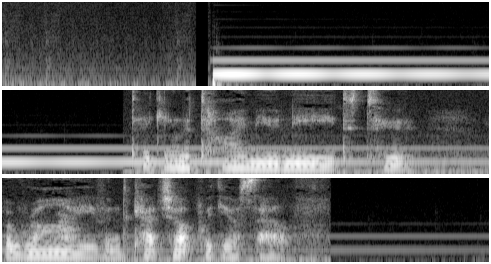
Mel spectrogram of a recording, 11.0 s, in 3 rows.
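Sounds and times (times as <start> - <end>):
gong ringing: 1.6 - 8.3
speech: 4.7 - 9.7.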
